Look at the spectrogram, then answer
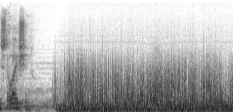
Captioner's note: bomb explodes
